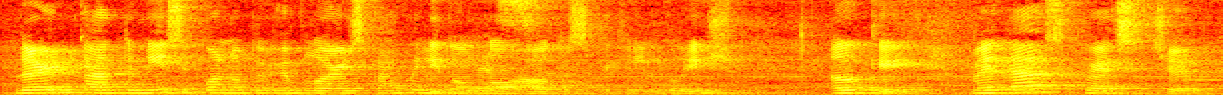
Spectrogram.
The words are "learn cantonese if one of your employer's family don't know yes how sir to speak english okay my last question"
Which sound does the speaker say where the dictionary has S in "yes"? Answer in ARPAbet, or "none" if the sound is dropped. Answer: none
